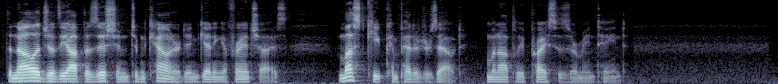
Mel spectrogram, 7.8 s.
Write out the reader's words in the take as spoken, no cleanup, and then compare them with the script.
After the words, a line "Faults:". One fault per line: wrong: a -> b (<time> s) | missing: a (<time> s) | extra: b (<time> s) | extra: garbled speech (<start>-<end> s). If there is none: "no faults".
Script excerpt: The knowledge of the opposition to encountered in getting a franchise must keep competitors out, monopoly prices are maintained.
The knowledge of the opposition to encountered in getting a franchise must keep competitors out, monopoly prices are maintained.
Faults:
no faults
